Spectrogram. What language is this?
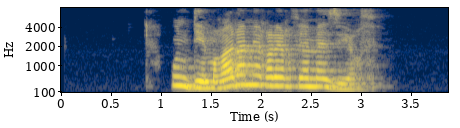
Kabyle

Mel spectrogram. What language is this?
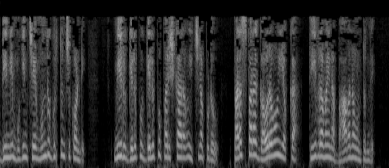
Telugu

